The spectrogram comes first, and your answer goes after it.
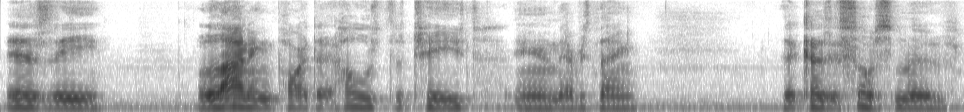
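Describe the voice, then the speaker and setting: A man talking casually in an unscripted video diary, halting and searching for words, his speech affected by new dentures and a swollen mouth. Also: mid-range voice, little pitch movement, a little hiss or hum. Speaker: vlogger sharing dental recovery diary.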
